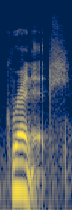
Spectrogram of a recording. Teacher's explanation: pronounce it greenwich like the second e and the w aren't there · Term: silent letters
